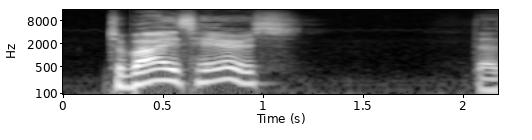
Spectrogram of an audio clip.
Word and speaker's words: Tobias: Tobias Harris. Did I say his name right? Yeah. Yes, you did. Tobias Harris, right? Yes, Tobias.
